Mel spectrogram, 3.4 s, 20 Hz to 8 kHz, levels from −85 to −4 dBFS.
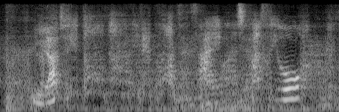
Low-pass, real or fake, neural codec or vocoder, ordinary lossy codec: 7.2 kHz; fake; codec, 16 kHz in and 24 kHz out, 0.8 kbps, FocalCodec, streaming, 65536 codes; none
